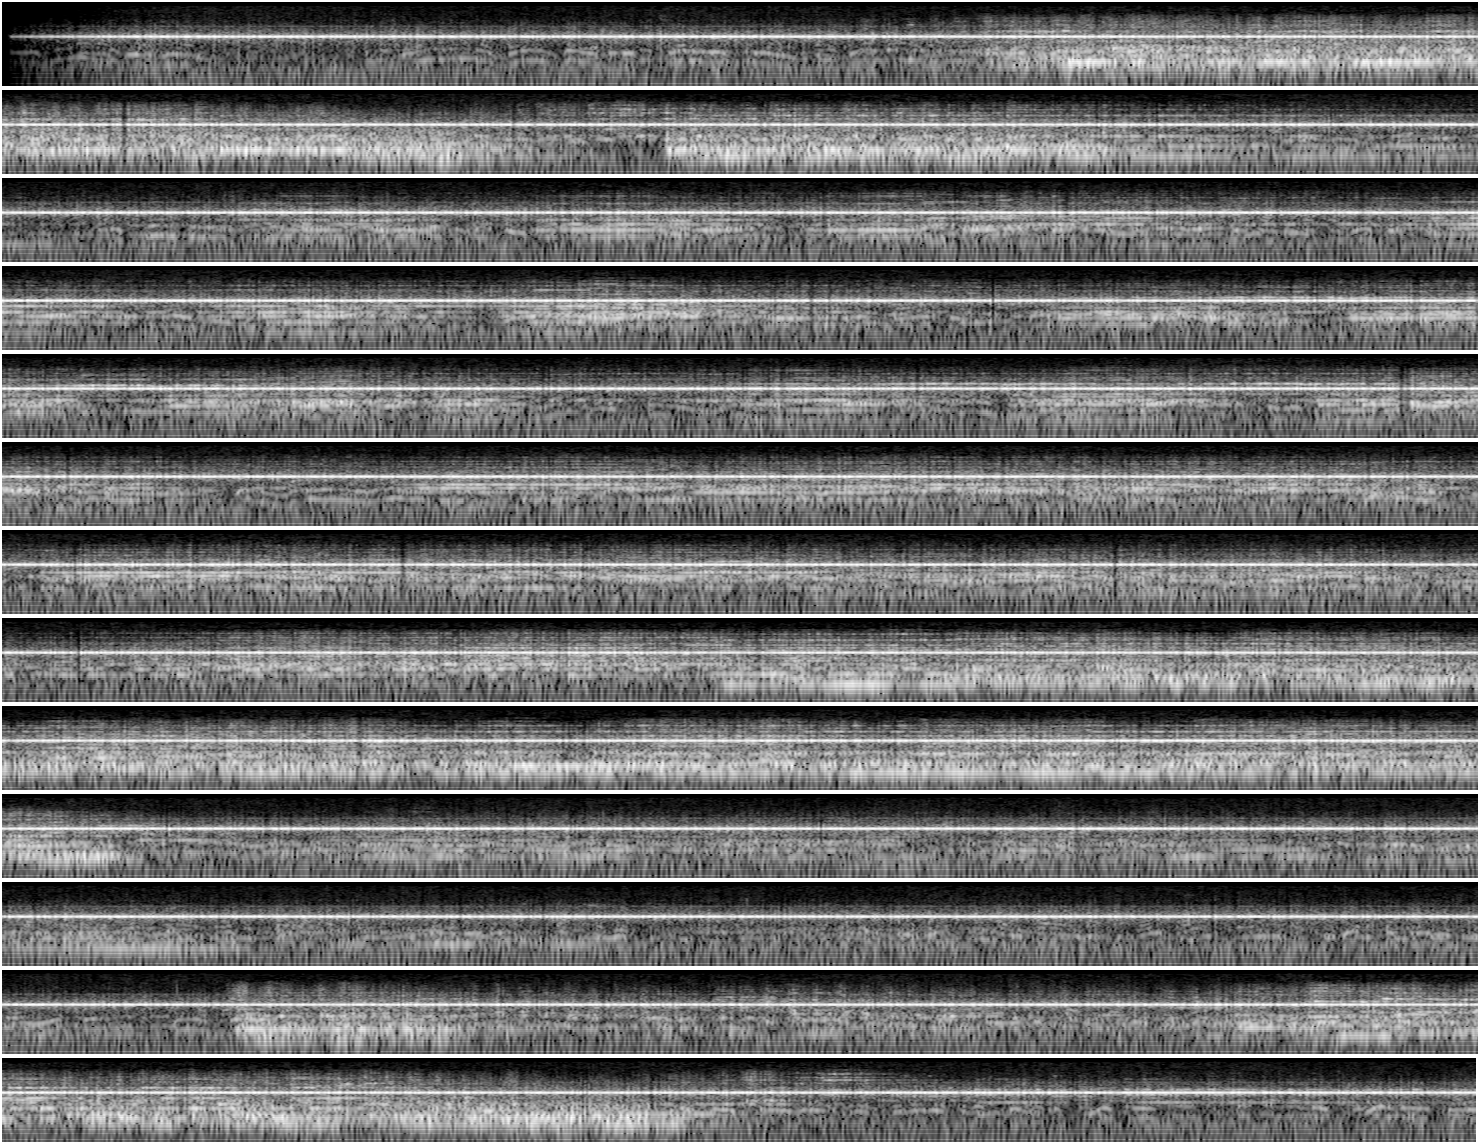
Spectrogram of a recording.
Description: Zene
rossz hangminőség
